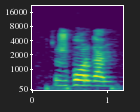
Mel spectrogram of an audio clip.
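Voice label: "жборган", Komi, female; audio dict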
